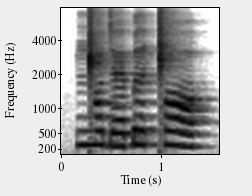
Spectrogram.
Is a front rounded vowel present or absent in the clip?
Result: present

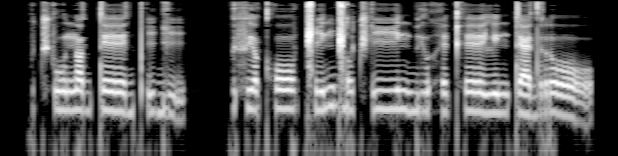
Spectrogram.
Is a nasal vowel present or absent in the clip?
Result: absent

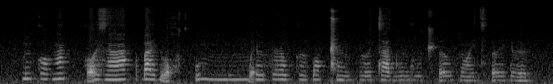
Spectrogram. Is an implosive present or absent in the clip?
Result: present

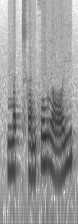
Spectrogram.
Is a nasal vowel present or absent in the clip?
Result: absent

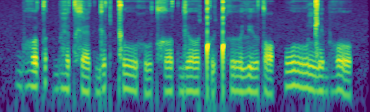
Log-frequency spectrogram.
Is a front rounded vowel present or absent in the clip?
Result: absent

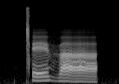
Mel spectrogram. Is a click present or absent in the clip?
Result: present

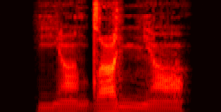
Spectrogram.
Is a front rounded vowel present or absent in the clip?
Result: absent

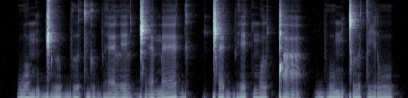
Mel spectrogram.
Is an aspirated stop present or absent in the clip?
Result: absent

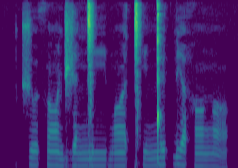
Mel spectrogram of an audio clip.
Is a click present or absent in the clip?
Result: present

